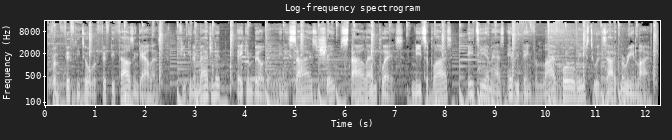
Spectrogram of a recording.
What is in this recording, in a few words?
Gravelly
